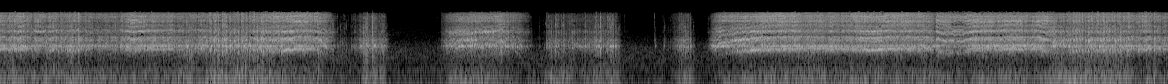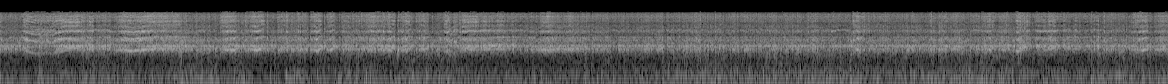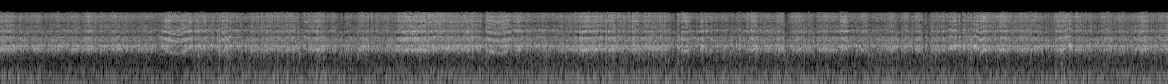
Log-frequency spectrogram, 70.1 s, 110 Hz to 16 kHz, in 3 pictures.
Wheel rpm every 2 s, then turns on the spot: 230, 230, 220, 80, 60, 50, 20, 140, 230, 220, 220, 230, 220, 230, 230, 230, 220, 230, 230, 230, 230, 230, 230, 230, 230, 220, 230, 230, 220, 230, 230, 230, 230, 230, 240.
6-8 10-12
